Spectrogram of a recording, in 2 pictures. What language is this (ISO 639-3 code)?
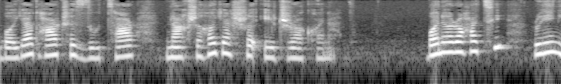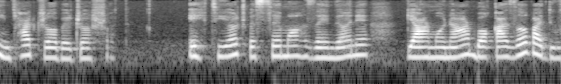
fas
